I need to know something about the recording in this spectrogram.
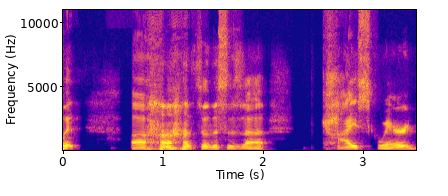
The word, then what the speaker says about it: chi: So this is a kai squared. This is actually a Greek letter x pronounced kai. So you may hear people talk about a ki squared test or a ki squared calculation.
